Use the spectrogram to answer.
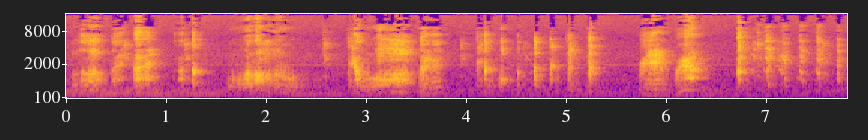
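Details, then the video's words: A one-year-old pet male African grey parrot, recently started talking with a still-scratchy voice; a busy stream of mimicked words interspersed with repeated sputtering raspberry bursts indoors. "Talking African Gray Parrot"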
